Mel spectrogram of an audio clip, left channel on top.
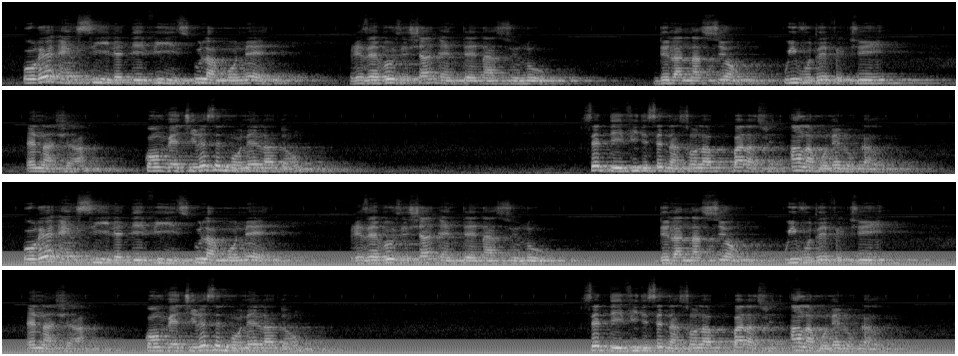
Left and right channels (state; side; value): noise; right; hum, 6 dB below the sound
